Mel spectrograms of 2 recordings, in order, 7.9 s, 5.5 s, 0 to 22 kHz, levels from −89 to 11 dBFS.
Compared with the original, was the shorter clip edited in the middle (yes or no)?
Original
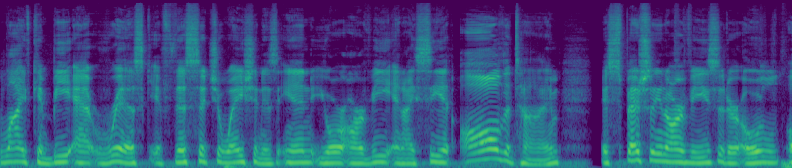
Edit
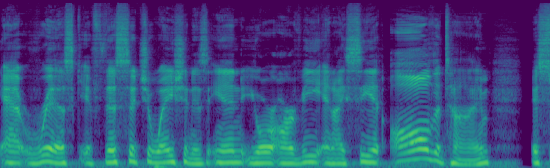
no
